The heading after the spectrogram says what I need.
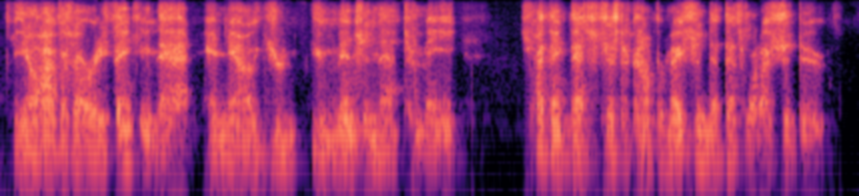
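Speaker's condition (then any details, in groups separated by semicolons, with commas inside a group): Throat cancer, half voicebox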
